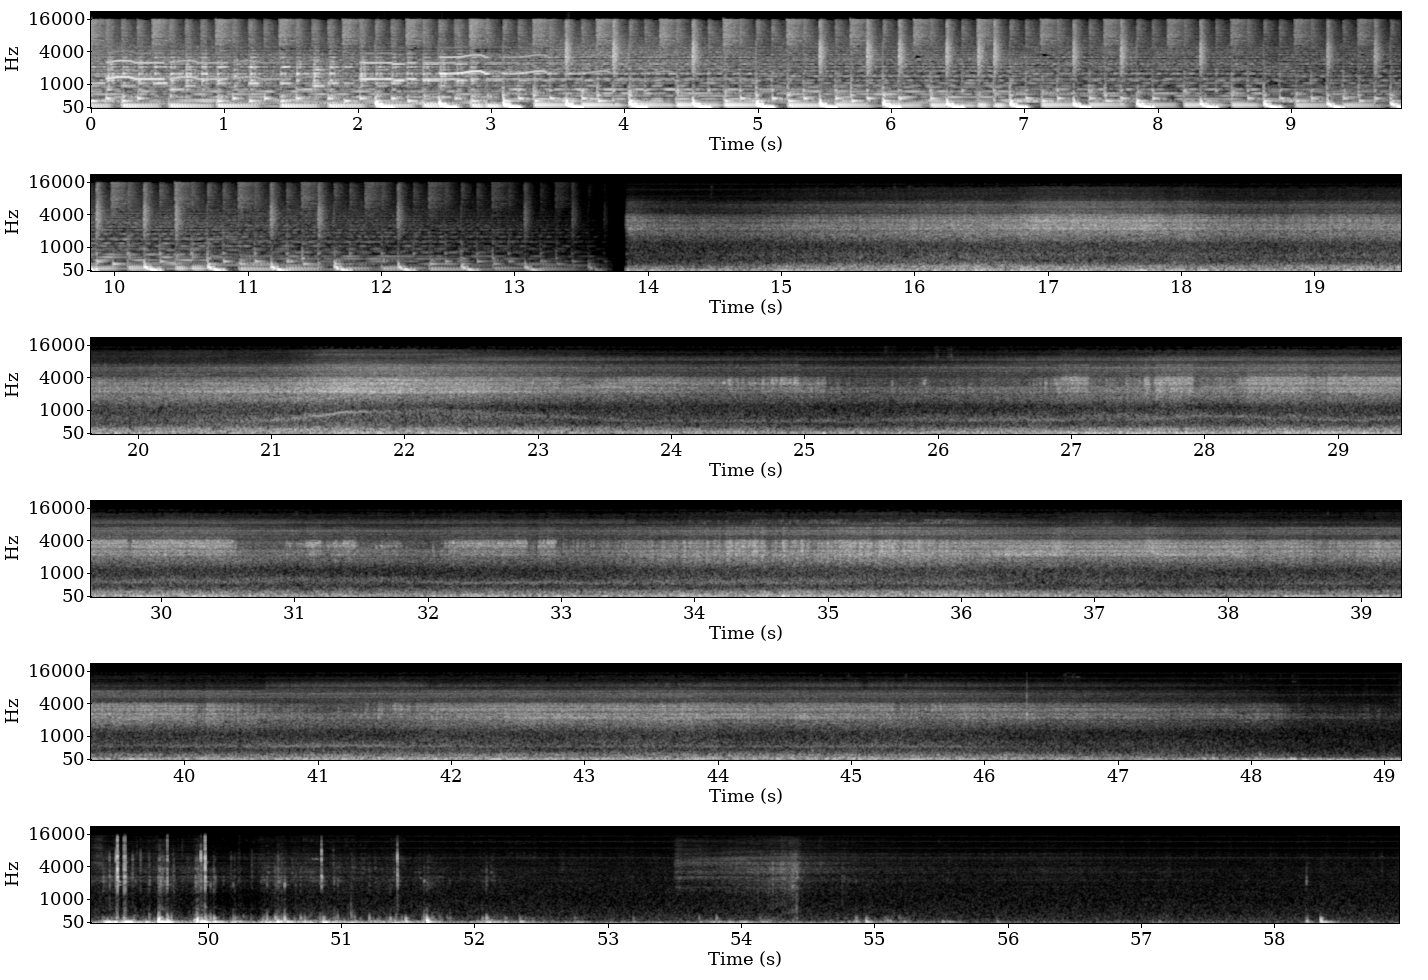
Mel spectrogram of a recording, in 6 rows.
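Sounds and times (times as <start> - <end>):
wind rushing over microphone: 13.8 - 55.8
paramotor engine and propeller: 17.8 - 48.3.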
